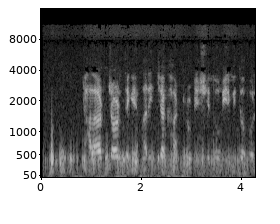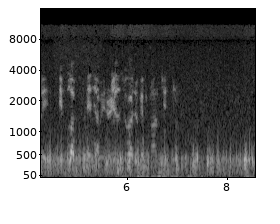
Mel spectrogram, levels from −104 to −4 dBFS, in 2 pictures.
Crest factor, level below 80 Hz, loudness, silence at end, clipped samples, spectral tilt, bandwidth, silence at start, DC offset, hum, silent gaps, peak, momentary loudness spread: 24 dB; -70 dBFS; -38 LUFS; 0 s; under 0.1%; -4.5 dB/octave; 11.5 kHz; 0.1 s; under 0.1%; none; none; -16 dBFS; 18 LU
